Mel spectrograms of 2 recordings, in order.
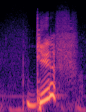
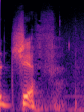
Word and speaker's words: GIF: Is it pronounced GIF or JIF?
